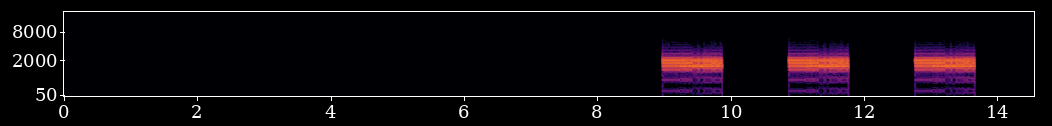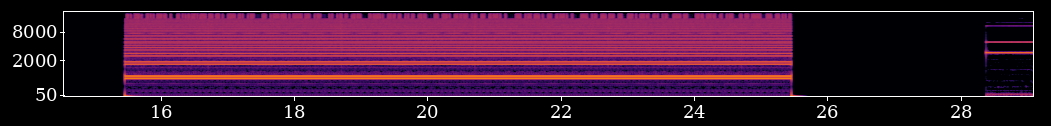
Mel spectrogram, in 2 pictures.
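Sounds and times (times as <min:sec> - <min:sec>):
two-tone alarm: 0:09.0 - 0:09.9, 0:10.9 - 0:11.8, 0:12.8 - 0:13.7, 0:15.5 - 0:25.5, 0:28.4 - 0:29.0.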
